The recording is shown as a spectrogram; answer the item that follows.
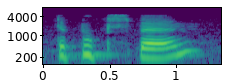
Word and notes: d'r Bùchsbojm: Bas-Rhin; Herrlisheim

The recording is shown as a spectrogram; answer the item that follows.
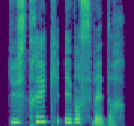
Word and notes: d' Üssdrìck ìwwer 's Wetter: Bas-Rhin; Strasbourg

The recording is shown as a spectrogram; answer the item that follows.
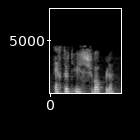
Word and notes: Er düet üssschwàpple: Bas-Rhin; Herrlisheim

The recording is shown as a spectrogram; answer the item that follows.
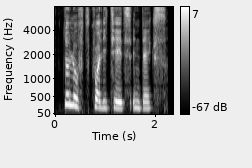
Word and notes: de Lùftquàlitätsindex: Bas Rhin

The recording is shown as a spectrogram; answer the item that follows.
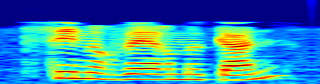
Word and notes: Zimmer - Wärme gann: Alsatian; Bas-Rhin; Herrlisheim

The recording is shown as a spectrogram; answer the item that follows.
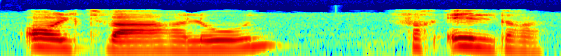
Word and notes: àlt ware lonn, verältere: Bas-Rhin; Herrlisheim

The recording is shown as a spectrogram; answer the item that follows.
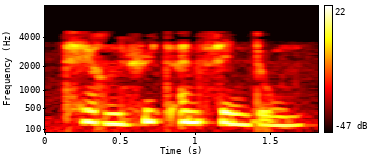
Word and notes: d' Hirnhütentzindùng: Alsatian; Bas-Rhin; Reichshoffen

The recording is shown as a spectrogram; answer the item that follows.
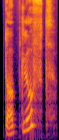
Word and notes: d' Àblùft: Bas-Rhin; Strasbourg

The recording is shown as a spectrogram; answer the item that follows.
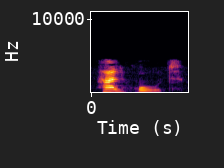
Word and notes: hellrot: Bas-Rhin; Herrlisheim

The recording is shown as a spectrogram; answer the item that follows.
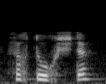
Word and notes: verdurschte: Bas-Rhin; Herrlisheim

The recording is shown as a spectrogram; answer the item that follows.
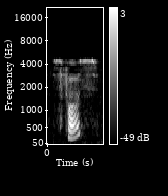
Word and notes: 's Fàss: Bas-Rhin; Herrlisheim

